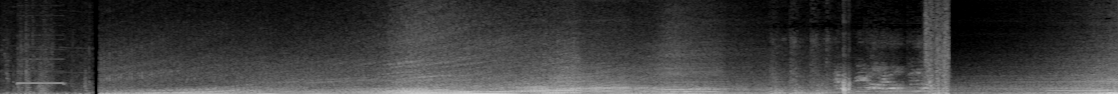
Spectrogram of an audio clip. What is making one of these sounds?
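A car engine revs, rising in pitch as it speeds up.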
